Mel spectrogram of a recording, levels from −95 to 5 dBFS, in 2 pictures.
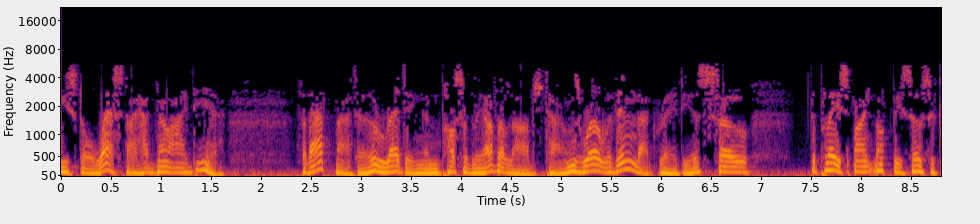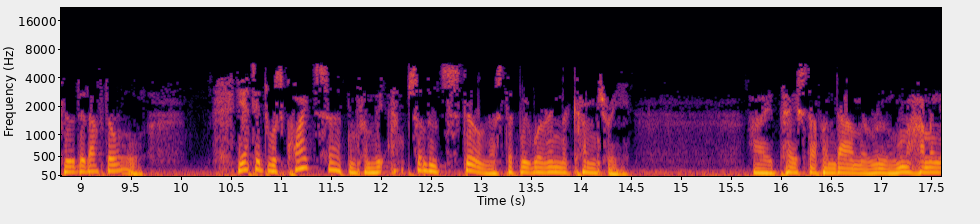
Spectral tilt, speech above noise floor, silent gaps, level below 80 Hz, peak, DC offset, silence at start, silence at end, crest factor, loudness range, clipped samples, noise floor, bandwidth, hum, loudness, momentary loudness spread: -8 dB/octave; 20 dB; none; -32 dBFS; -6 dBFS; under 0.1%; 0 s; 0 s; 14 dB; 3 LU; under 0.1%; -39 dBFS; 5.8 kHz; none; -20 LUFS; 6 LU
